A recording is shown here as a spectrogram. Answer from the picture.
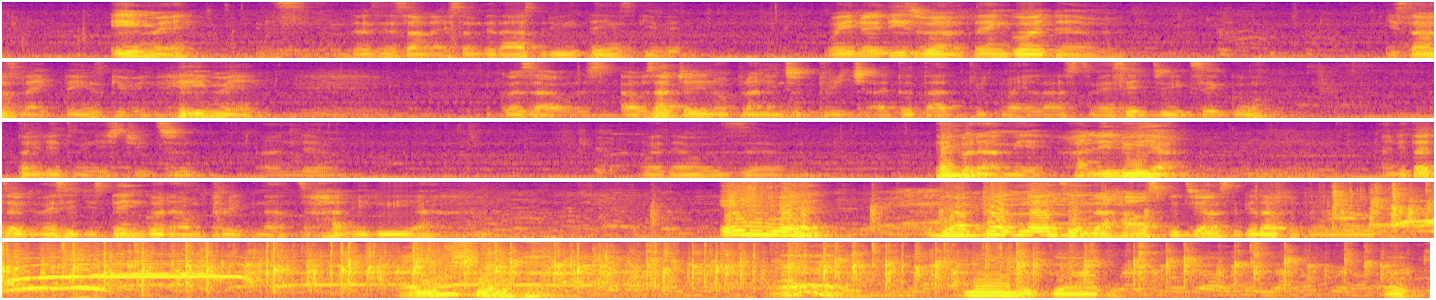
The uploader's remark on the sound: Preached at TACSFON OAU in 2009.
